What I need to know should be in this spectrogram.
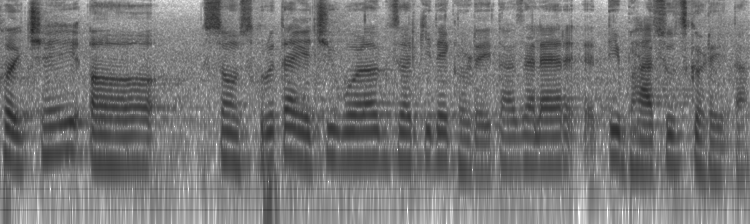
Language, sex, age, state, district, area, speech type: Goan Konkani, male, 18-30, Goa, Bardez, rural, spontaneous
